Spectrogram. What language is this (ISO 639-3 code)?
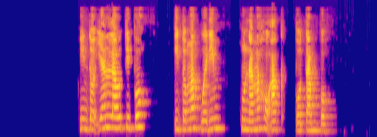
yaq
